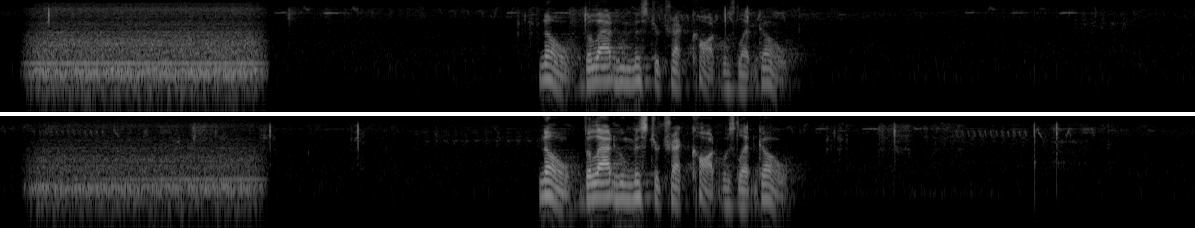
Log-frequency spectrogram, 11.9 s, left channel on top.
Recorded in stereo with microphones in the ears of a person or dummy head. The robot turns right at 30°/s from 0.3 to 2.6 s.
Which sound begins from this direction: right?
A man speaking, at 5.4 s.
